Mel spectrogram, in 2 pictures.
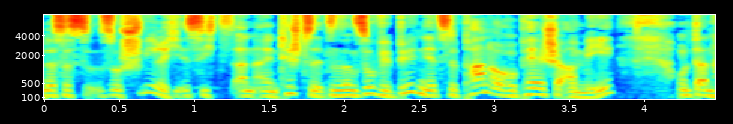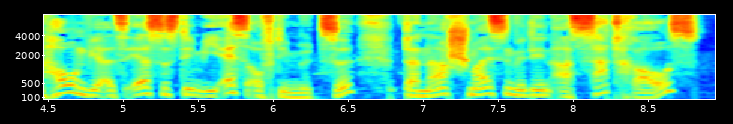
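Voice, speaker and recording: A man's voice: on the high side, darkish tone, husky. A man hosting a late-night radio call-in show, musing aloud and throwing out provocative, opinionated questions. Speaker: radio host.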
